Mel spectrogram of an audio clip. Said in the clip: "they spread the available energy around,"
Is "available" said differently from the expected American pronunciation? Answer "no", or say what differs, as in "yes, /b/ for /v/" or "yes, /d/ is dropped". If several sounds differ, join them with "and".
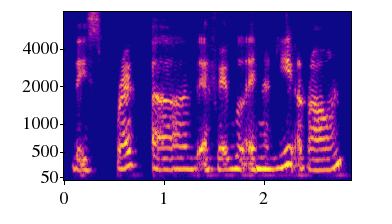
yes, /f/ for /v/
